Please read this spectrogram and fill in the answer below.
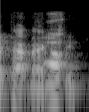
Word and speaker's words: Pat McAfee: your argumentative shows to your very opinionated show, Pat McAfee, I said that right? Yeah, Pat McAfee. I always feel like I'm saying his name wrong, and I know it could kick my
